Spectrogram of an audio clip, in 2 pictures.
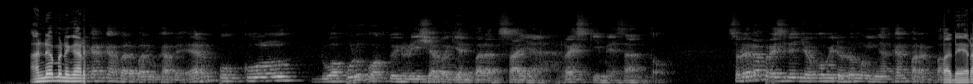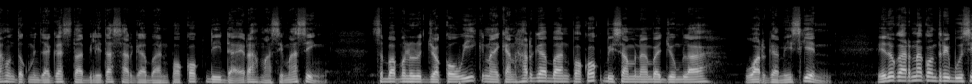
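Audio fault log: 0.85–9.44 s, switch to a distant microphone: the speech abruptly turns roomy, hollow and bass-light, about 10 dB quieter, likely because the close microphone's feed dropped out.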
